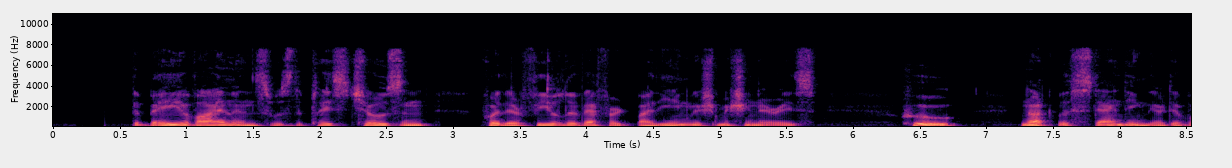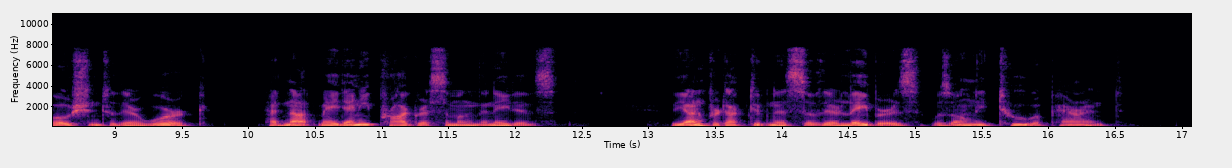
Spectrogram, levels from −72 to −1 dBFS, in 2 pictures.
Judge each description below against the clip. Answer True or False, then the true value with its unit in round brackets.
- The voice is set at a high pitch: False (80 Hz)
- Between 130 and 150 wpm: True (145 wpm)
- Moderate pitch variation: False (6.6 semitones)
